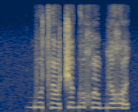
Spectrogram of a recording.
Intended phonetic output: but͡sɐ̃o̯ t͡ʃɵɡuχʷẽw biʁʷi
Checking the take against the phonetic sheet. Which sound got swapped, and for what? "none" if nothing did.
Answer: none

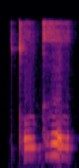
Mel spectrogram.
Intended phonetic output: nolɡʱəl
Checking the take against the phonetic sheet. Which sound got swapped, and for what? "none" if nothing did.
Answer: n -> tʼ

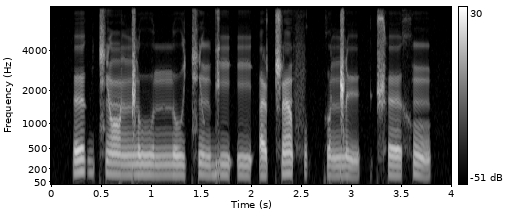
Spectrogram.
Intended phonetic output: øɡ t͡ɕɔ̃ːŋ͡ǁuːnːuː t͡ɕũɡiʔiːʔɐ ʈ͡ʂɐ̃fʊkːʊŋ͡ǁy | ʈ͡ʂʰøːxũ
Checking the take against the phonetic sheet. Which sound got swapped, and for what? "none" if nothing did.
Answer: none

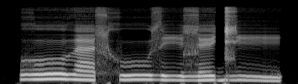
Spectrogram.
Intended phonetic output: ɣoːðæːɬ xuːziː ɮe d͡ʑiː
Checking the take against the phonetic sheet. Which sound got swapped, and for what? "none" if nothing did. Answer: none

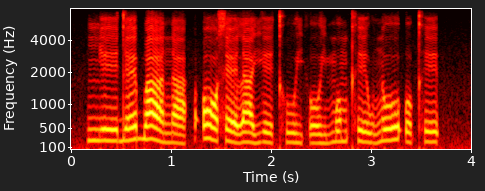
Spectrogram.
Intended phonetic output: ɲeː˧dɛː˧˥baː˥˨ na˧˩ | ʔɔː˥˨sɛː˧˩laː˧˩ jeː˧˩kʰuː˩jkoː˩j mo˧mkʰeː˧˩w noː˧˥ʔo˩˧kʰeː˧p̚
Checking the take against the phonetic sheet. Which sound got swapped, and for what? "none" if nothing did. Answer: k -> ʔ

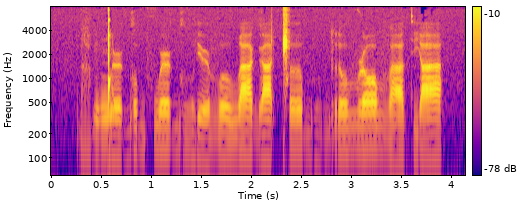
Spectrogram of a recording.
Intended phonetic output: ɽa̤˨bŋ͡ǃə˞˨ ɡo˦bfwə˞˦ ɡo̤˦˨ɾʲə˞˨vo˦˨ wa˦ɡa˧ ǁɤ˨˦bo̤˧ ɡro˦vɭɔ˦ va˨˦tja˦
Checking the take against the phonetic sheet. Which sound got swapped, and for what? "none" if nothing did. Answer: none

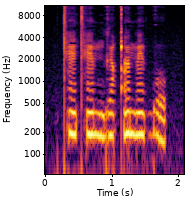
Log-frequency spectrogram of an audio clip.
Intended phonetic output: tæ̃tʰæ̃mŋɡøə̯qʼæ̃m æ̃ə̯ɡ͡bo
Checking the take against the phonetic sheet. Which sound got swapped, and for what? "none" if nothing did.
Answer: t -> tʰ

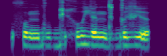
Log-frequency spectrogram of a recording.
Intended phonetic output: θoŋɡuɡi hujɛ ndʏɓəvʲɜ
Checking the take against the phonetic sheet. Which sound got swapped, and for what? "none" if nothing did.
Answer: ɓ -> ɡ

